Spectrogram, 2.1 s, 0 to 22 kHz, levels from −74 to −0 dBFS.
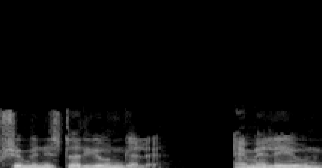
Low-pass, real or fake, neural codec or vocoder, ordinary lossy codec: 19.8 kHz; fake; vocoder, 44.1 kHz, 128 mel bands, Pupu-Vocoder; AAC, 24 kbps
